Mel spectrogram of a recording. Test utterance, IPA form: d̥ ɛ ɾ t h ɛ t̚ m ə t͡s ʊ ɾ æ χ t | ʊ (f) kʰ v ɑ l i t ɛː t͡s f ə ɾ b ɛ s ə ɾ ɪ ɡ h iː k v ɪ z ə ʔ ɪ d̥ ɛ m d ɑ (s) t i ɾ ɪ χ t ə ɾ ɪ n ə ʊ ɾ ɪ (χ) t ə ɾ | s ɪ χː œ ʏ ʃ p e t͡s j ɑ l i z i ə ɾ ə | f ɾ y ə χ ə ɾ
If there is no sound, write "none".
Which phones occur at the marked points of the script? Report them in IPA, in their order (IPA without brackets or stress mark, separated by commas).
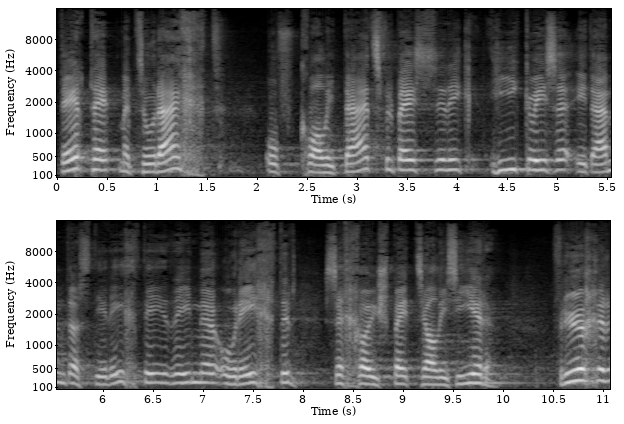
f, s, χ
